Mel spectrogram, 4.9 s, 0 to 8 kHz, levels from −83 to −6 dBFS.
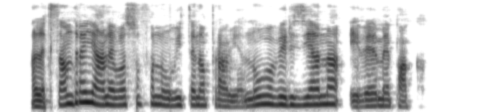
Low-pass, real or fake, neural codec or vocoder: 7.2 kHz; fake; codec, 16 kHz, 8 kbps, FreqCodec, larger model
